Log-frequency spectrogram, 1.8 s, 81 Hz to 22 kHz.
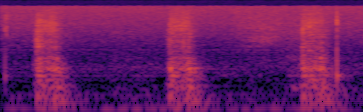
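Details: Commodore MPS 1500C color dot matrix printer driven by an Amiga, printing text in a selected font: three even rasping print-head passes about two-thirds of a second apart; prints normally, though not in color.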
